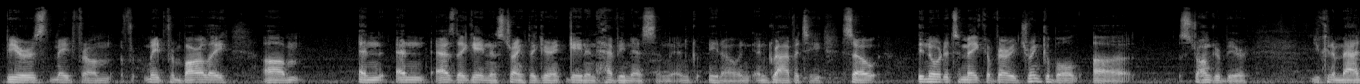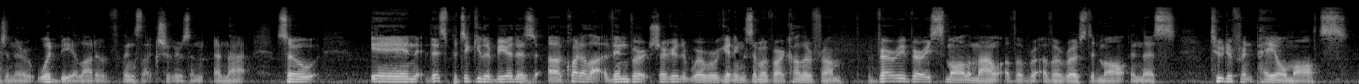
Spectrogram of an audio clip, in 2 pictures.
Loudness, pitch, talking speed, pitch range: -22 LUFS, 105 Hz, 195 wpm, 95-115 Hz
